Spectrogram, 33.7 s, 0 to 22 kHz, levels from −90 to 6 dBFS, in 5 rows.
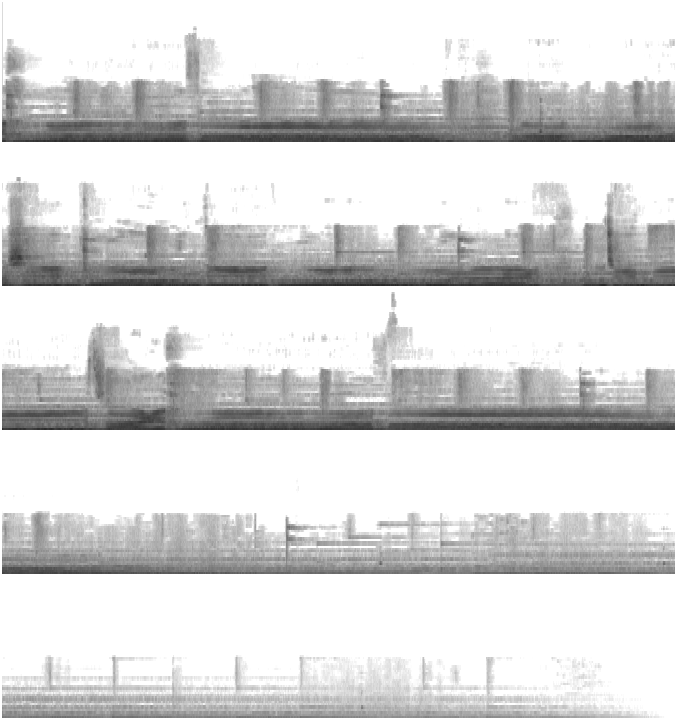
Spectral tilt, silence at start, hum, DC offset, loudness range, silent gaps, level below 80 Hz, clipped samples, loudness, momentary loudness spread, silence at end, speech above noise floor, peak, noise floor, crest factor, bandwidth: -6 dB/octave; 0 s; none; under 0.1%; 21 LU; none; -26 dBFS; under 0.1%; -17 LUFS; 20 LU; 3.75 s; 60 dB; -2 dBFS; -74 dBFS; 16 dB; 13 kHz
